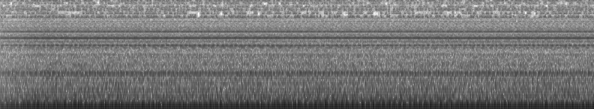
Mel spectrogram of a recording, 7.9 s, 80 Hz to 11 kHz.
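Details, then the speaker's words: Samsung 8kg Eco Bubble front-load washer, used 3 years, final spin at 1200 RPM: smooth, constant low drone, no knocking, thumping or grinding; steady, balanced normal spin cycle. "That way the machine is so stable, so that even when it spins at high speeds, it does not make a lot of noise."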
